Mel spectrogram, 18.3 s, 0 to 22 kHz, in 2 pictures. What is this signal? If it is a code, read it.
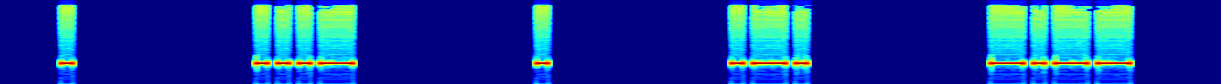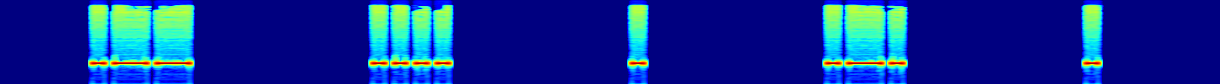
Morse code, heard as a keyed tone, about 15 wpm, spaced as for 5 wpm, 1000 Hz. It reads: EVERYWHERE
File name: qotdfiles / 5wpm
